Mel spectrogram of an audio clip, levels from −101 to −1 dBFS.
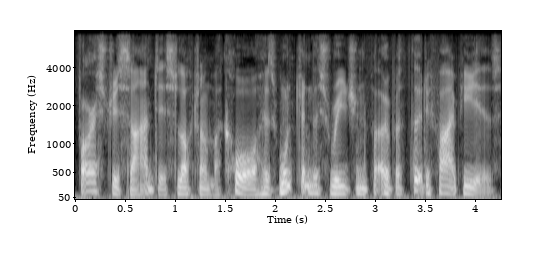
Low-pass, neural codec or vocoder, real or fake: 7.2 kHz; autoencoder, 22.05 kHz, a latent of 192 numbers a frame, VITS, trained on many speakers; fake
